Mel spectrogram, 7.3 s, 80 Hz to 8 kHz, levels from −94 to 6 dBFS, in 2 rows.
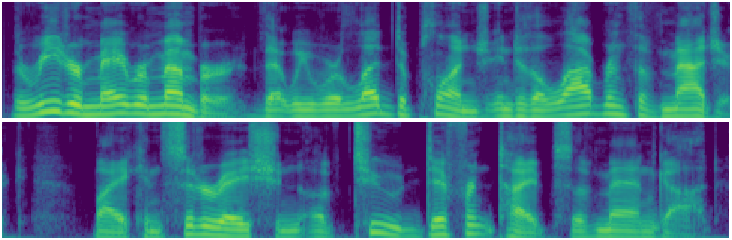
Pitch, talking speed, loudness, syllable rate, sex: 125 Hz, 205 wpm, -19 LUFS, 6.0 syllables/s, male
